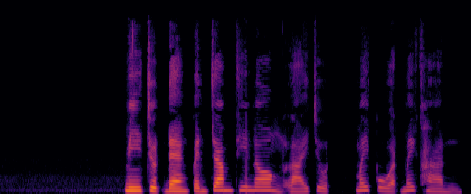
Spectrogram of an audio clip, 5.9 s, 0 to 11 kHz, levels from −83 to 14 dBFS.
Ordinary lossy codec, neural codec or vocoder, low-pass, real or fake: AAC, 48 kbps; none; 9.9 kHz; real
